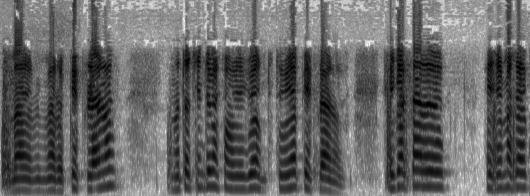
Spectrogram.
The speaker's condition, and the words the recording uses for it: Parkinson's disease. Hablo mal porque lo perdido tengo que hablar mal.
